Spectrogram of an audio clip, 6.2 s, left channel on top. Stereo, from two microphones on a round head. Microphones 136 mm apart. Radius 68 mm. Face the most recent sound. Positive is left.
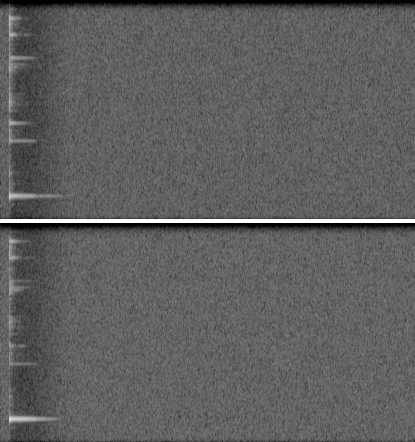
turn(degrees=40)  # may be behind; listen again after turning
